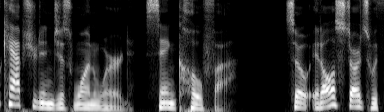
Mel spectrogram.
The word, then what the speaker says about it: Sankofa: You pronounce it Sankofa.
